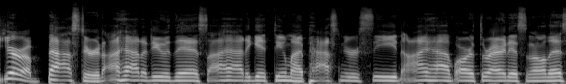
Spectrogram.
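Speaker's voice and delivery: put-on old lady yelling. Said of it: "she's yelling at me through the window".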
